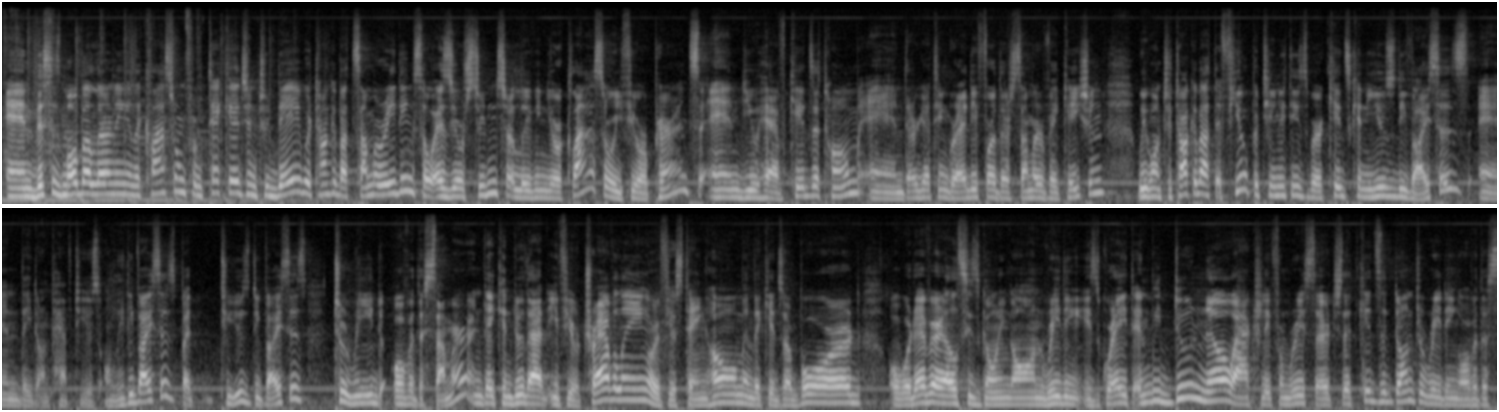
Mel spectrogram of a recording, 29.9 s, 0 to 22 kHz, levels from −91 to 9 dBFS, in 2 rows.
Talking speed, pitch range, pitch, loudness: 230 wpm, 130-195 Hz, 155 Hz, -24 LUFS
